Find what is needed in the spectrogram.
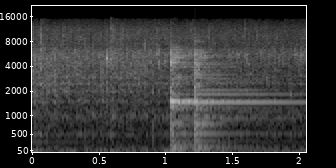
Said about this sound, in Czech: Teďko rozpálíme sádlo, přidáme špek do hrnce.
